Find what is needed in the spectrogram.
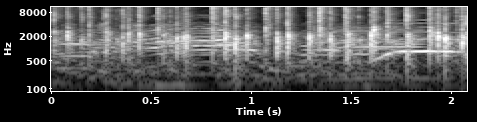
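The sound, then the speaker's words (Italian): An audience breaks into applause, quick, loud clapping with some cheering and a few voices mixed into the crowd noise. “facciamo noi gli applausi.”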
